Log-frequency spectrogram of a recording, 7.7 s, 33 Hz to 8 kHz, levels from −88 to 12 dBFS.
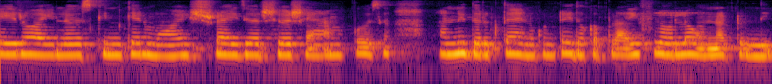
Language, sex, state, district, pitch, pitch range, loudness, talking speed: Telugu, female, Andhra Pradesh, Visakhapatnam, 230 Hz, 225-235 Hz, -15 LUFS, 115 wpm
